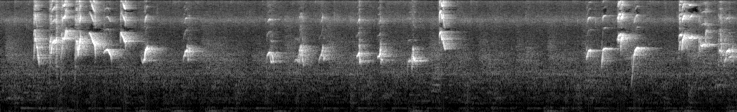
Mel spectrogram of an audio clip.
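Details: Lesser green leafbird song meant to prompt other birds to sing, a long varied stream of sharp chirps, slurred whistles and clicking notes in bursts separated by brief pauses.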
